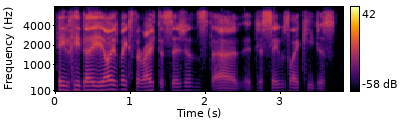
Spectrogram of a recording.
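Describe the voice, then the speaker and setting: A sim racing driver with a cold sounding stuffy, giving a relaxed, rambling post-race interview and laughing often. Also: male voice, medium pitch, brisk, no echo, highs cut off.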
